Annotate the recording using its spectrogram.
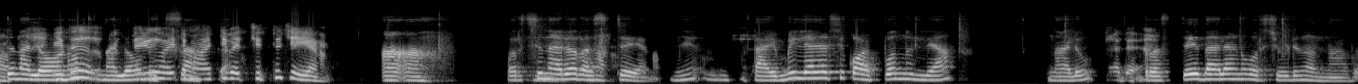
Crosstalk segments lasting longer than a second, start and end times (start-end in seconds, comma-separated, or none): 0.6-2.2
